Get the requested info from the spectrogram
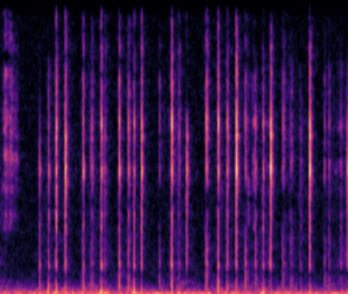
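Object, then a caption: Small wooden mug. Long nails tap and scratch the outer surface of a small hollow wooden mug with a handle, held close to the mic. About thirty quick, dry, bright clicks come in an uneven run and stop instantly with no ring, after a brief soft scratch at the start.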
